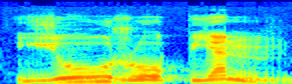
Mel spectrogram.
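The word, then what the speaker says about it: European: मैंने क्या कहा, इसे, इसका प्रोनाउंसिएशन मैंने क्या कहा, यूरोपियन, तो यूरोपियन जब पढ़िएगा तो पहला अक्षर क्या हो रहा है, यो ना, और यो तो आता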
